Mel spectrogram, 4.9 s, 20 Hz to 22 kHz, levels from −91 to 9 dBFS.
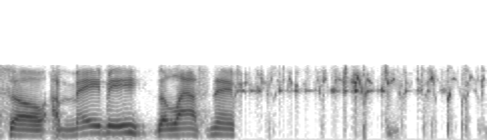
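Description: At 2.34 s, after "uh maybe the last", a codec payload misread starts: octet-aligned AMR frames are parsed as bandwidth-efficient, turning speech into garbled warble, with harmonics smeared into shapeless energy on the spectrogram.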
